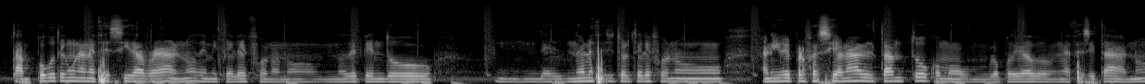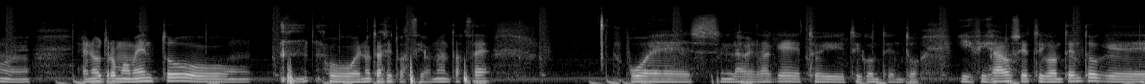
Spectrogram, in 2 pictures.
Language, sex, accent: Spanish, male, Spanish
